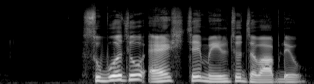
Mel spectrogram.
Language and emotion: Sindhi, neutral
